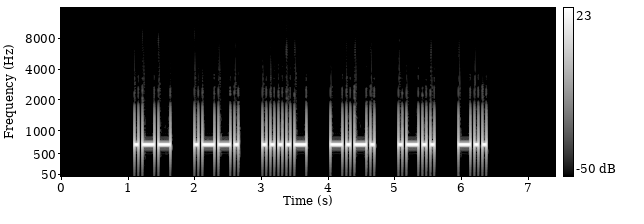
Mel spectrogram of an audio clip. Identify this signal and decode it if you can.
Morse code, heard as a keyed tone, about 20 wpm, spaced as for 15 wpm, 700 Hz. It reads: WP4CLD
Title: 161 Lesson 26g - Letter g - Call Signs 20wpm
